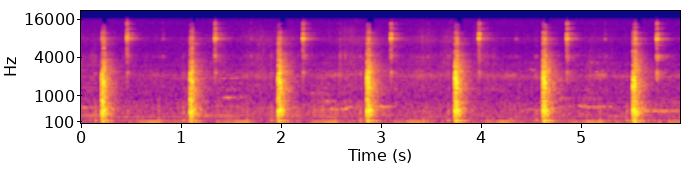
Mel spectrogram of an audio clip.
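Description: Small nonstick frying pan on an Electrolux induction hob clicking in a steady rhythm, a sharp click followed by a fainter one about every 0.9 seconds, over a low hum that comes and goes with them. The hob is pulsing its power while the pan refuses to cook.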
